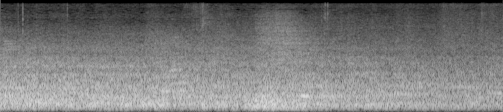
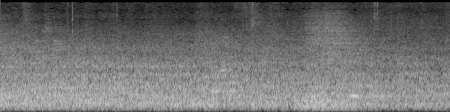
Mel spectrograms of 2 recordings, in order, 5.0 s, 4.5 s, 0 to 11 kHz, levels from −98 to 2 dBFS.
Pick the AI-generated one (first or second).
first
